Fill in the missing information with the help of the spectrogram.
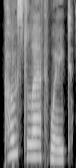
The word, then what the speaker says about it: Postlethwaite: That's definitely wrong. – That's just pronouncing all the letters. – I could believe Postlethwaite. – Postlethwaite. Because Postlethwaite is what I've always heard. – Yeah, that's always what I've said.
